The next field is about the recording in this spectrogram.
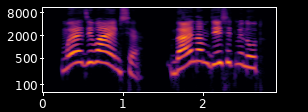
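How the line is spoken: Shout. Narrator (Russian): Крикнула я

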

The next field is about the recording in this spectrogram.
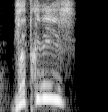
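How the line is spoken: Genuine bark. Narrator (Russian): натурально рявкнула она на меня

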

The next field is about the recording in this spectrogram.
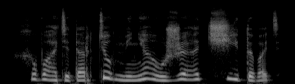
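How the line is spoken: Snapping, plaintive and hurt. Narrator (Russian): Огрызнулась она, как жалобно и обиженно звучал ее голос

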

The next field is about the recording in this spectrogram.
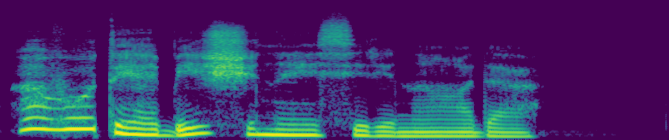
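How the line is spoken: Quiet laugh. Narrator (Russian): Тихо рассмеялась я

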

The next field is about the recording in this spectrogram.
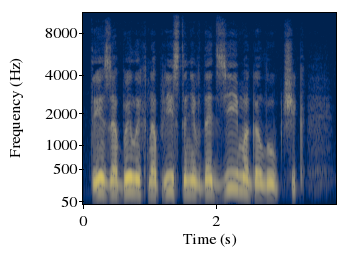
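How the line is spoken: Drunk old woman's mocking cackle. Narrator (Russian): Пьяная и безобразная старуха ... вдруг начала хохотать, издеваясь над ним

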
